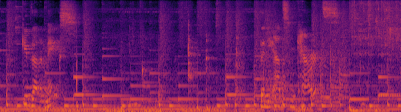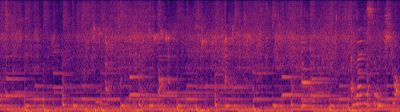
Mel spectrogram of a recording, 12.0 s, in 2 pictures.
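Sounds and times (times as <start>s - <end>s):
carrots sizzling in hot oil: 5.3s - 12.0s.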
